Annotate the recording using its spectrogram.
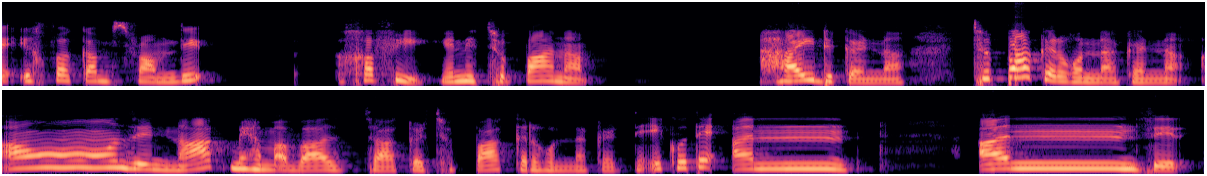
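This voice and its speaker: A woman teaches children to read the Quran, patiently explaining each rule. She stretches the example syllables out slowly and drops English words into her sentences. The recording is dry and slightly dull. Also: mid-range voice, dry recording. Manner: patient explaining, slow drawn-out demonstrated syllables; mixes English words into Hindi speech. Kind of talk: Quran recitation lesson for kids.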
